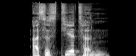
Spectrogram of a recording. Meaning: inflection of assistieren: 1. first/third-person plural preterite 2. first/third-person plural subjunctive II
- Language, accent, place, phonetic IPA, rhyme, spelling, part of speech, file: German, Germany, Berlin, [asɪsˈtiːɐ̯tn̩], -iːɐ̯tn̩, assistierten, adjective / verb, De-assistierten.ogg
